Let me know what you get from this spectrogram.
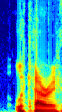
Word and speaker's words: Le Carré: Yeah, just briefly, this is a new documentary coming out on Apple TV Plus, and it's about John Le Carré. I don't know if I pronounced his name right, the author of all the spy novels. – Le Carré. – Le Carré.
